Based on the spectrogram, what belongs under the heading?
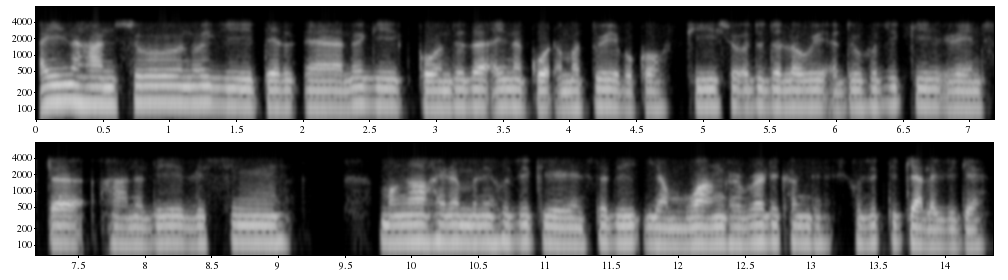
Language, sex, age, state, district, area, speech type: Manipuri, male, 30-45, Manipur, Chandel, rural, conversation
